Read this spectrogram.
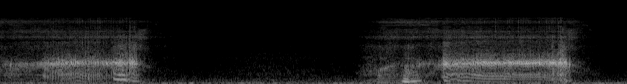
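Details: Snoring of a sleeping person recorded with the SnoreLab phone app.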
